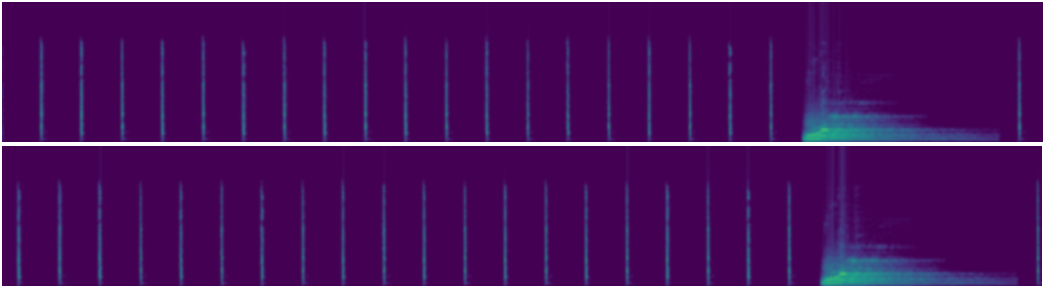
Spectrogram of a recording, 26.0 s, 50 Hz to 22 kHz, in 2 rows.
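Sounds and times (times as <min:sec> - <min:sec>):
timer ticking: 0:06.0 - 0:12.0, 0:13.2 - 0:25.4.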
